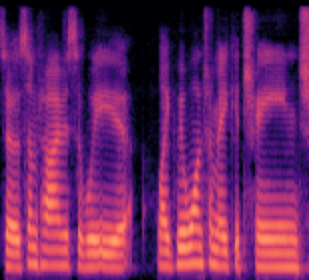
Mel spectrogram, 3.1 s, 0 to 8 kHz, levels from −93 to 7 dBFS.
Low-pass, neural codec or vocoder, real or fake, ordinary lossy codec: 7.2 kHz; codec, 24 kHz, 1.2 kbps, DualCodec; fake; AAC, 48 kbps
